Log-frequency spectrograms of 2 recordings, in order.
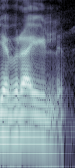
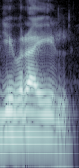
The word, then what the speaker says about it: Jibril: Sharif is is called Jibril Because the pronunciation of G is in different way Beyond the seas, in Greece it becomes G On this side of the sea towards Arabia, G becomes Ja So Jibril visited him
